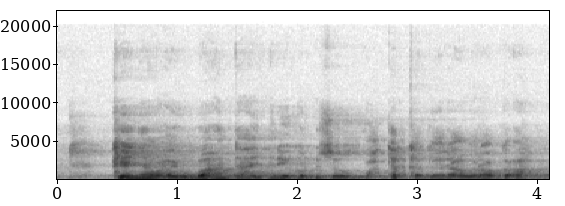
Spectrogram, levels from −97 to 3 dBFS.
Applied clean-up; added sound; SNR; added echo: none; none; none; reverberation time 1.8 s.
